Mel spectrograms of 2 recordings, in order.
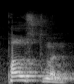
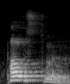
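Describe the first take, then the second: Both takes have the same delivery.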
